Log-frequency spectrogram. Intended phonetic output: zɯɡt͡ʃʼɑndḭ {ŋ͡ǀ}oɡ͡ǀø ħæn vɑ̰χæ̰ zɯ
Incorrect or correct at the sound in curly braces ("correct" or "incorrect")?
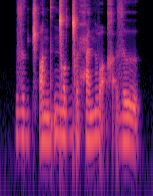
correct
